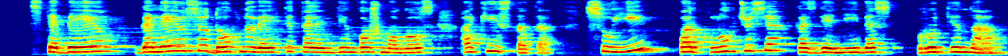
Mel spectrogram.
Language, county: Lithuanian, Panevėžys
